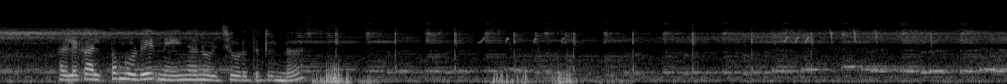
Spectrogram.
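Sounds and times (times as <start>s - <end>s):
high chirp-like notes: 3.1s - 10.0s.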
